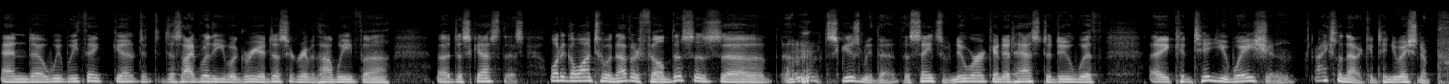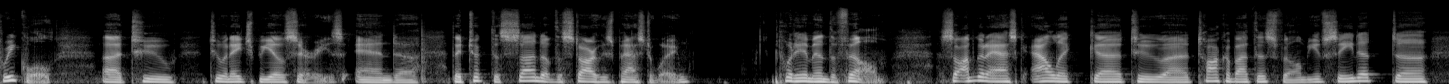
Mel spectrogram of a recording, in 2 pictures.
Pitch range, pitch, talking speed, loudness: 115-140 Hz, 125 Hz, 190 wpm, -20 LUFS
